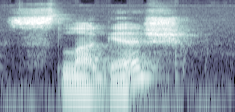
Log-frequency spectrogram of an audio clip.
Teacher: You don't want a vowel sound S slug, but just starting on the S, slug. And then the ish is just an unstressed lax I sound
